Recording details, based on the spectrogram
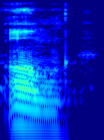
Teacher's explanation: the air is directed to the nose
